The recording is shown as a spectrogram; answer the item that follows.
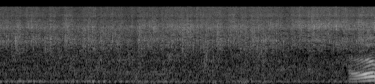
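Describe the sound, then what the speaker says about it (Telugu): Floodwater from heavy cyclone rain flows through a village, producing a steady broad rushing, gushing roar that stays constant throughout, with no voices heard. "ఇప్పుడైతే మన ఊళ్ళో చూడుర్రి వరద ఎట్లా పోతుందో"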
